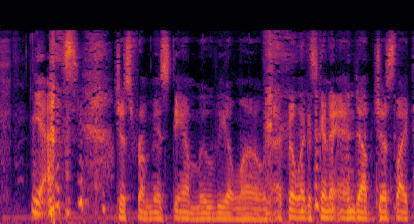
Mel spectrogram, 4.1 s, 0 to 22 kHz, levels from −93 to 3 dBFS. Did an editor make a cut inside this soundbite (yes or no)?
yes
